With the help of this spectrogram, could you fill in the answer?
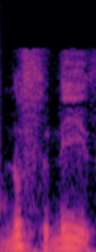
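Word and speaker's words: نُثْنِي: নুসনি, এখানে সা নুসনি, সা সা হলো হালকা, জিহ্বা বের করে স চ যদি বলতে চাই জিহ্বা বের করে, তাহলে যেটা হয় সেটা হলো সায়ের উচ্চারণ। নুসনি, নি আবার এক আলিফ টান, নুসনি। আমরা অনেক সময় নুসনি বলি, তাহলে সিন চলে আসে বা সোয়াদ চলে আসে, এটা হবে সা।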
